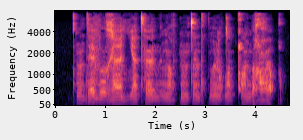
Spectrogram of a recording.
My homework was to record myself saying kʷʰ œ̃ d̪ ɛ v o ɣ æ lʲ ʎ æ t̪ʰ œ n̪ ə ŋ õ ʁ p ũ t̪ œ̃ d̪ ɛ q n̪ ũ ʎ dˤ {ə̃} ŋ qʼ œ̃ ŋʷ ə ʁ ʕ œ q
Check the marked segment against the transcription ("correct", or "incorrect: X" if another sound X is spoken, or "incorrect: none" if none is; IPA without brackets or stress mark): incorrect: œ̃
